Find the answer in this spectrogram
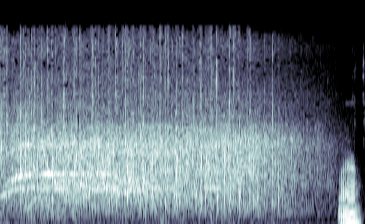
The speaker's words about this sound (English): X-Men TV series gets official pilot order from Fox. I'm not sure how to react to this. I'm going to give it applause.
